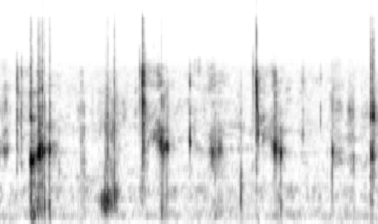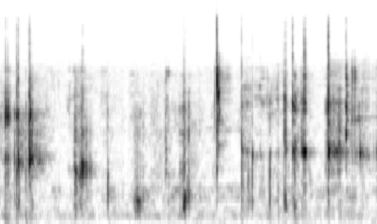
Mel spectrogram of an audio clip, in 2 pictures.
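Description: Close-miked crunching of baked unglazed clay: a terracotta lamp cup bitten and chewed, with many irregular crisp cracks and gritty crunches.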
